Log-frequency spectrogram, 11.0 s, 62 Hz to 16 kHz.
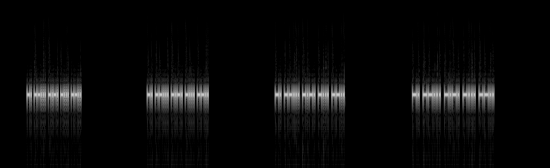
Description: Morse code, heard as a keyed tone, about 53 wpm, 700 Hz. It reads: N7CBZ N7CBZ N7CBZ N7CBZ
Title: Speed Racing - USA Call Signs 45wpm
